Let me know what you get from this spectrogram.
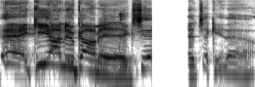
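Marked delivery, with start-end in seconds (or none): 0.0-1.9 high-pitched, rough alien voice. Speaker says they'll talk like Watto for the rest of the episode; Watto voice. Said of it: "me talking like Watto".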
